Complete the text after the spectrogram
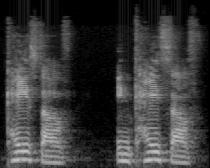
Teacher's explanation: case ends with an S sound, and you bring that S over to of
